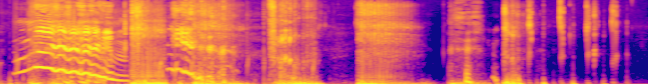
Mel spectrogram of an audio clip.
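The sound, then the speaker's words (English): A horse eating hay: a loud, wavering neigh-like cry, then rough breathy snorts and crunchy chewing bursts that grow shorter and more clipped toward the end, with no talking. “That was the horse. It was eating.”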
